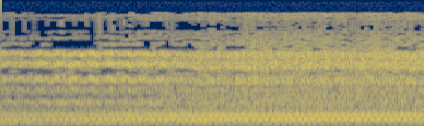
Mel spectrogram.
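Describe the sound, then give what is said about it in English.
A car engine runs steadily, its low rumble rising slightly in strength as the car is taken out of a garage; no voices are heard. “I slipped down the back stairs, and before Catherine and the servant spotted me, I had my car out of the garage.”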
